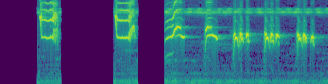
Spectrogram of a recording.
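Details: White-rumped shama in a training song recording packed with fill-in phrases and rough, forceful bursts: two short bright chirps spaced apart, then a rapid run of varied chirps and repeated sharp notes over a steady high hiss.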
